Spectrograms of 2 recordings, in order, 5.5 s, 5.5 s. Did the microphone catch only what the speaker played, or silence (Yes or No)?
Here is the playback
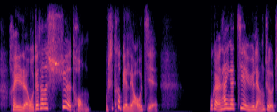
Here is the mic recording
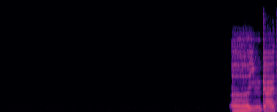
No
